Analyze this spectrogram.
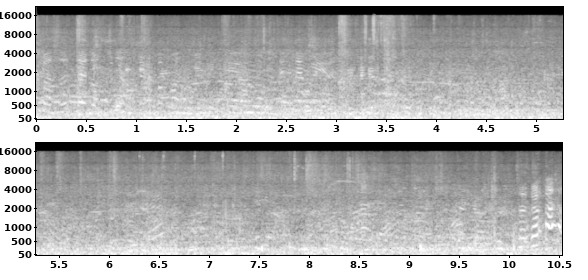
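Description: A large crowd of men and women chatters close by, outdoors.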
